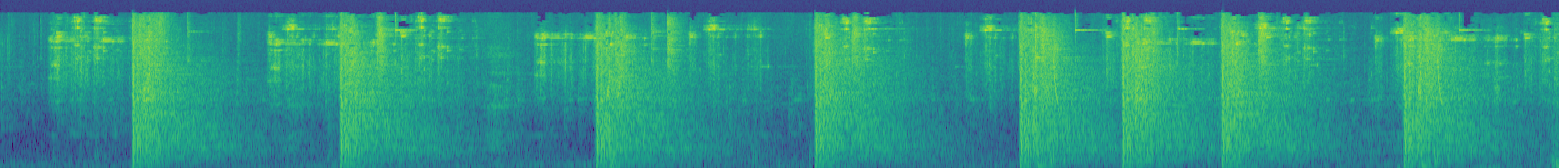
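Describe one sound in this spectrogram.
A pistol fires loud shots that echo in a stone chamber.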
